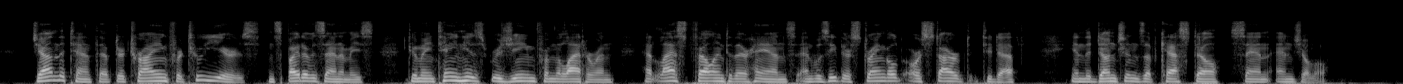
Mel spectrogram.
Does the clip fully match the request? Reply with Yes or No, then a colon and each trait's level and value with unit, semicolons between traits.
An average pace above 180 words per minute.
No: average, 170 wpm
